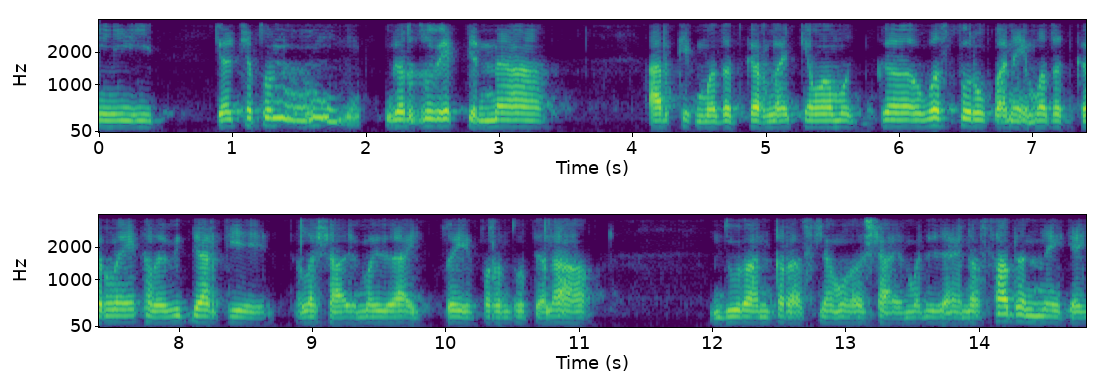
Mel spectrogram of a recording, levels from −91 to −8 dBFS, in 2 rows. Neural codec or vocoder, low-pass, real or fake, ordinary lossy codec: codec, 16 kHz, 4.8 kbps, FACodec; 3.6 kHz; fake; none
